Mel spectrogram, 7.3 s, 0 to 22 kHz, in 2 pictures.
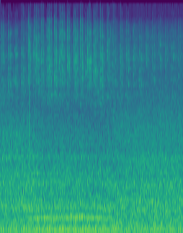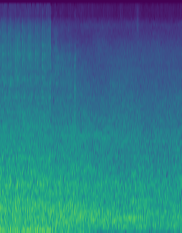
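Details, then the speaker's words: Air-cooled flat-four in a VW-based Porsche 356 Speedster kit, restarted while chasing remote oil filter over-pressurization; a loose nut on the carburetor was found first. Starts much better and the pressure light goes off. Even, steady idle with a smooth pulse and no knocks or misses; healthy. "sounds good though"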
